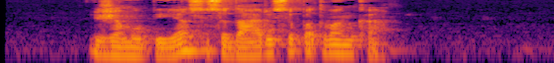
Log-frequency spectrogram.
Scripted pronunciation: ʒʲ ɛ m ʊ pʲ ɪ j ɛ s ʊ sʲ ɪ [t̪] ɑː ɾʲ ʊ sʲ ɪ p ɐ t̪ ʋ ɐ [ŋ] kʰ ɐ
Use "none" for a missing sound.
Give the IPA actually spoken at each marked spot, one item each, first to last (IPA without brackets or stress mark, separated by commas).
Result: d̪, ŋ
